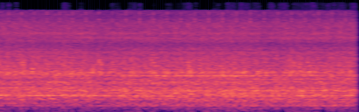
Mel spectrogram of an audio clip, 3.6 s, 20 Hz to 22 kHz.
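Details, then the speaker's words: 1998 Chrysler Town & Country 3.8L after replacing the number one fuel injector that had set fault codes: steady, even hum at idle with no stumbles, misses or knocks; smooth and healthy, and the OBD2 scan then shows zero faults. "okay so we've started the engine here's to be running smoothly making the normal kind of Chrysler noise"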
